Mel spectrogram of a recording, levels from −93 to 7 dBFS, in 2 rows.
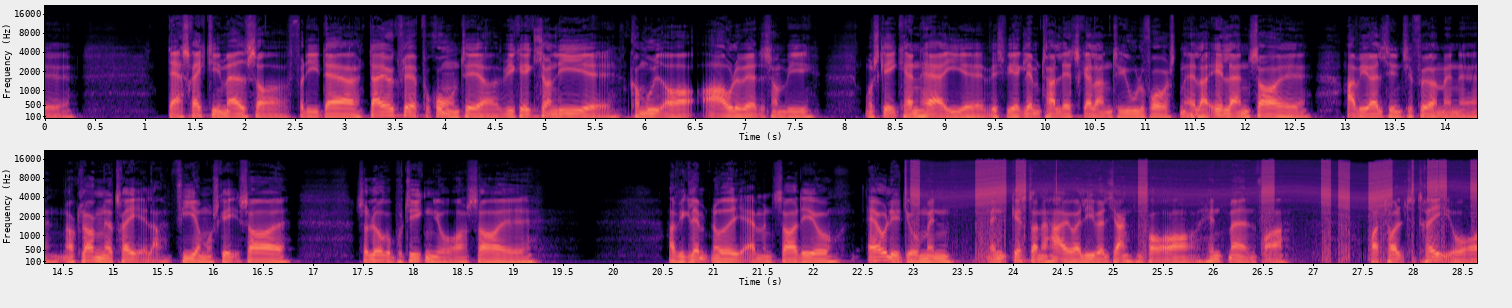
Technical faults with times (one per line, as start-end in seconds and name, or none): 22.92-28.64 computer activity noise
